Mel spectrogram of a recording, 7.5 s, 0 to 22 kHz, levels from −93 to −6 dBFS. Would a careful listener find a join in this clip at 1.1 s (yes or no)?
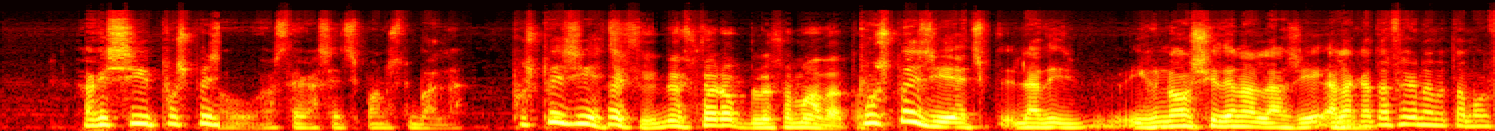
yes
